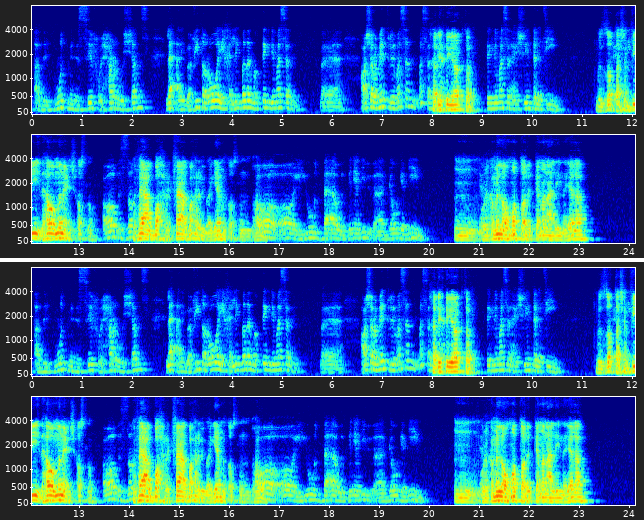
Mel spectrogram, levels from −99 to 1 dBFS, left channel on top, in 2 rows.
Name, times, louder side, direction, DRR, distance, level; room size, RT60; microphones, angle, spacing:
voice 1, 0.0-5.3 5.8-6.2 6.6-8.3 9.1-10.6 11.6-12.0 13.5-14.4 16.5-19.9 21.0-21.4, left 1 dB, 15° left, -2 dB, 0.9 m, -43 dB
voice 2, 8.0-8.9 11.3-13.3 14.2-16.7 20.5-23.1, right 2 dB, 50° right, 2 dB, 0.6 m, -27 dB
3.1 x 2.5 x 2.3 m, 0.35 s
head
